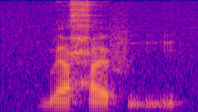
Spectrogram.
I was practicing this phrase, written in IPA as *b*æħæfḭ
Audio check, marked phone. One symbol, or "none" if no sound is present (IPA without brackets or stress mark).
b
